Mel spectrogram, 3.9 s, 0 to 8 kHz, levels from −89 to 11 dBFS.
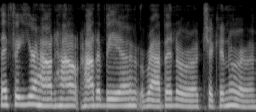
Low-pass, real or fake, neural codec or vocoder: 7.2 kHz; fake; codec, 24 kHz, 6 kbps, HILCodec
